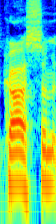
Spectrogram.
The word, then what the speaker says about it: Qasim: If we haven't met, my name is Qasim. It rhymes with awesome.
